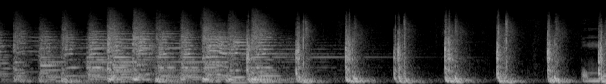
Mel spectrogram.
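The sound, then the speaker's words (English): Heavy, rhythmic foot stomps thud in a steady beat, first over dense, busy music and then more starkly as sharp, booming hits spaced about half a second apart. “You know, the old foot stomp signal.”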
